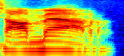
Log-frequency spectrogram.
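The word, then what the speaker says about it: שָׁמַר: For example, here, one example I'm giving you here is Shamar. So that mar, which is in yellow, is the last syllable, which is to be stressed.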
